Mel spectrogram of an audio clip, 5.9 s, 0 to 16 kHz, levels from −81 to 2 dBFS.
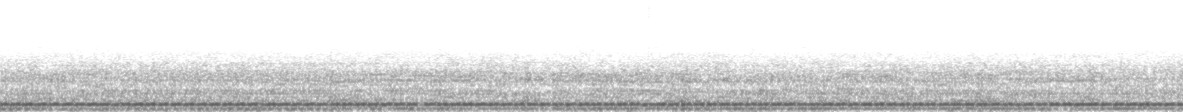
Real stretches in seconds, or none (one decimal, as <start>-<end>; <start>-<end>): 0.6-1.3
